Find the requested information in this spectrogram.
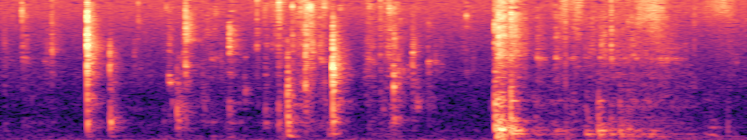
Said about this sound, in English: So let me take a water break right here.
